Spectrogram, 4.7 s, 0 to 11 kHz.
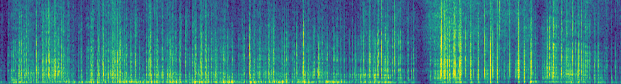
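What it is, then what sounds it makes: Tooled leather book cover, scratched. Long nails scratch and brush over the raised, tooled pattern on the front cover of an embossed tan leather-covered book held upright. The result is a steady, dense scratchy rustle with a mid-range tone around 340 Hz and crackly texture, briefly dropping off near the three-second mark before resuming.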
